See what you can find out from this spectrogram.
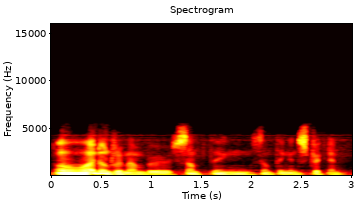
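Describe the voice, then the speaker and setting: An actor playing a genial but evasive husband in a 1940s radio drama, with a breezy, casual manner. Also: male voice, low-pitched, expressive, a little fast. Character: smooth, evasive, genial horse-loving husband. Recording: dull old 1940s radio recording.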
